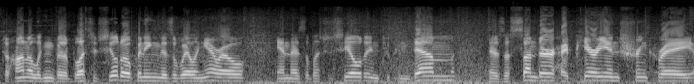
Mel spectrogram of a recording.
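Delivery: loud, fast, rising play-by-play call; excited play-by-play. Acted. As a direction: call the fight at full hype. Live team fight call.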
